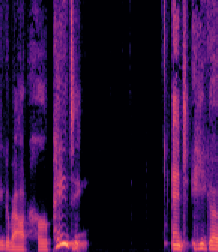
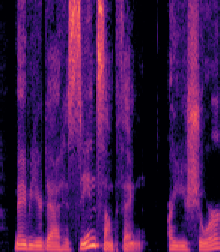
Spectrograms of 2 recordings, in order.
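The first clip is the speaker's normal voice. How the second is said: usual speaking voice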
